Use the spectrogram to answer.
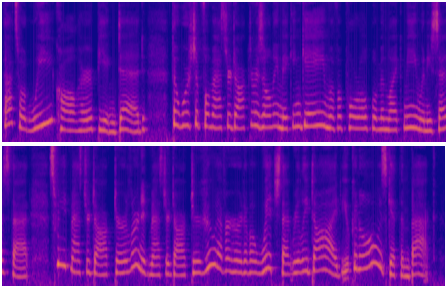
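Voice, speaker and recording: A woman voicing a fawning, sinister old hag in a storybook, with a shrill, whining, wheedling delivery. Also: expressive, normal speed, warm tone, close to an everyday voice. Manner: fawning, mock-humble.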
